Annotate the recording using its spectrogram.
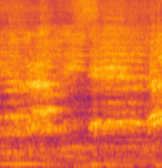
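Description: A group of young children singing a song together as a choir, holding each note for about half a second before moving to the next.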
